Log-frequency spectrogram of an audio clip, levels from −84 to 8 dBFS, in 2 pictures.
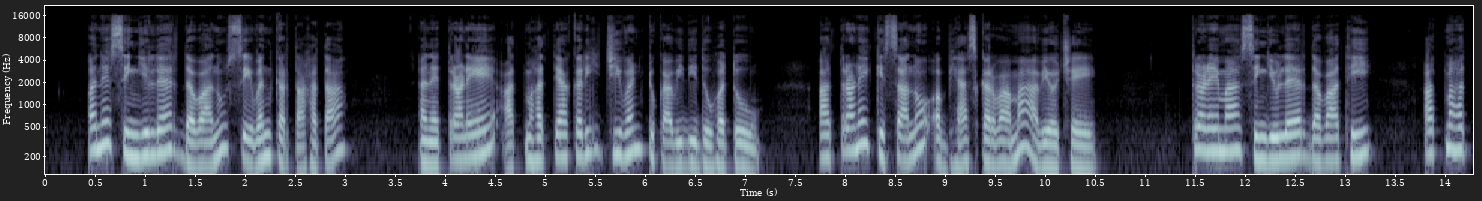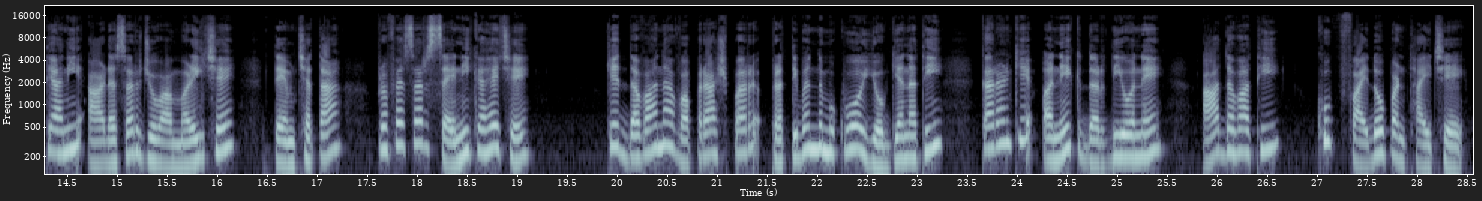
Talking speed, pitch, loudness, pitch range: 115 wpm, 205 Hz, -19 LUFS, 165-245 Hz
